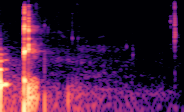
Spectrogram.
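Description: human body sound, burp

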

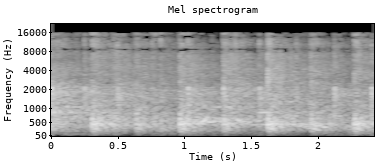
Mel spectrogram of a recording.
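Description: crowd, clapping

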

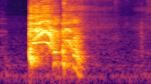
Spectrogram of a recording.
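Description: human body sound, cough

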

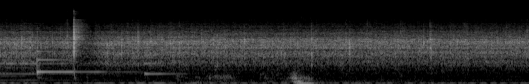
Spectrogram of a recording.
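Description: nature, heavy rain falling

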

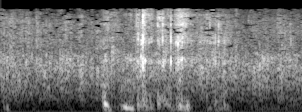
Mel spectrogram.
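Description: crowd, applause

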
